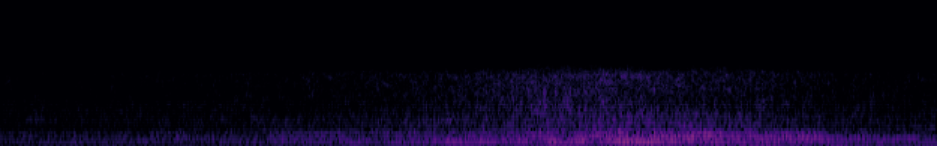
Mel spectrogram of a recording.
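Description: A motor vehicle passing by, its engine sound growing louder to a peak about four seconds in, then fading.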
